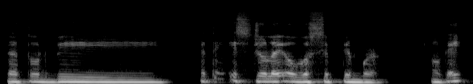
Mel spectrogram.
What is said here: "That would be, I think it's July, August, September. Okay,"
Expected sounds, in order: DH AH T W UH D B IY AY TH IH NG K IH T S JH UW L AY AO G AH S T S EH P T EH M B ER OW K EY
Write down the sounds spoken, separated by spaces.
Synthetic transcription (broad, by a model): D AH T W UH D B IY AY T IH NG K IH T S JH UW L AY AO G AH S T S EH P T EH M B ER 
